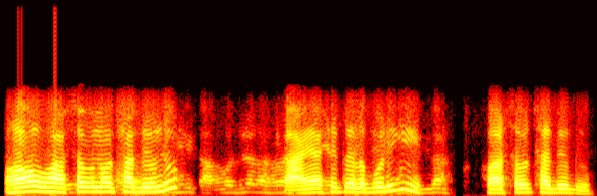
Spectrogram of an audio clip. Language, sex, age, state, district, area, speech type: Odia, male, 30-45, Odisha, Kendujhar, urban, conversation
